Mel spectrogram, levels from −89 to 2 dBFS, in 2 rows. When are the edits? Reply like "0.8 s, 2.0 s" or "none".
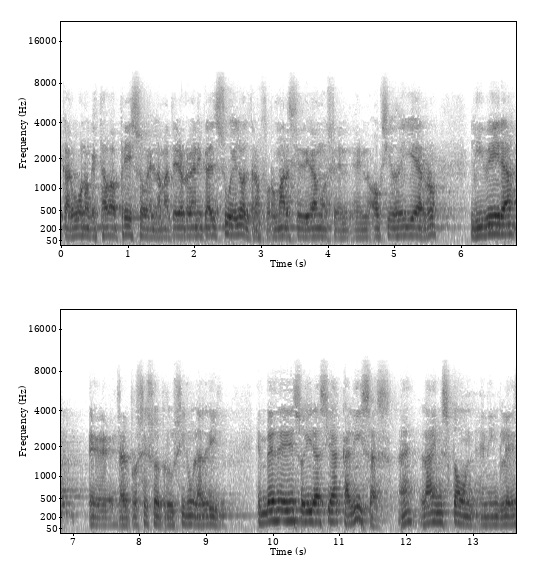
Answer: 7.7 s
